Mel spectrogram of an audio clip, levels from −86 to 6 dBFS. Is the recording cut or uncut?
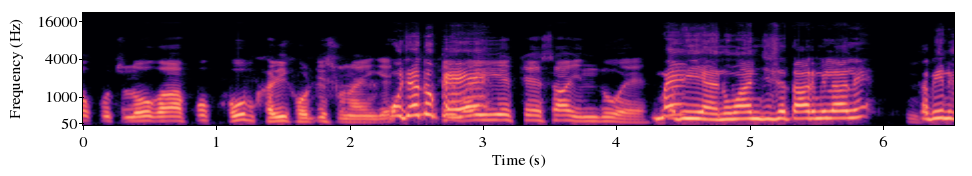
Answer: cut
